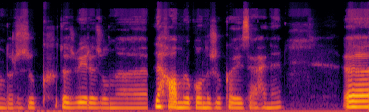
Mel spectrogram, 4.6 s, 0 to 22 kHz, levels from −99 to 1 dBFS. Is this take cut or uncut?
cut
